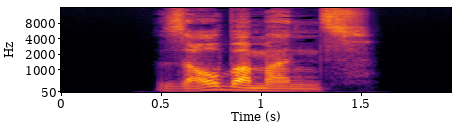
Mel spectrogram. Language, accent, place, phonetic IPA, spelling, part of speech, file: German, Germany, Berlin, [ˈzaʊ̯bɐˌmans], Saubermanns, noun, De-Saubermanns.ogg
- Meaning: genitive of Saubermann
